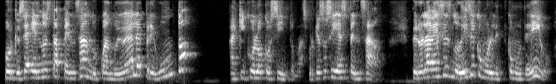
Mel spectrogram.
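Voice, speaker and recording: A woman's voice: on the high side, lively intonation, fast. Female lecturer running a class, explanatory, stops often to check understanding. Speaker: psychology lecturer.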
